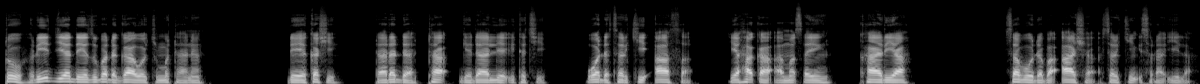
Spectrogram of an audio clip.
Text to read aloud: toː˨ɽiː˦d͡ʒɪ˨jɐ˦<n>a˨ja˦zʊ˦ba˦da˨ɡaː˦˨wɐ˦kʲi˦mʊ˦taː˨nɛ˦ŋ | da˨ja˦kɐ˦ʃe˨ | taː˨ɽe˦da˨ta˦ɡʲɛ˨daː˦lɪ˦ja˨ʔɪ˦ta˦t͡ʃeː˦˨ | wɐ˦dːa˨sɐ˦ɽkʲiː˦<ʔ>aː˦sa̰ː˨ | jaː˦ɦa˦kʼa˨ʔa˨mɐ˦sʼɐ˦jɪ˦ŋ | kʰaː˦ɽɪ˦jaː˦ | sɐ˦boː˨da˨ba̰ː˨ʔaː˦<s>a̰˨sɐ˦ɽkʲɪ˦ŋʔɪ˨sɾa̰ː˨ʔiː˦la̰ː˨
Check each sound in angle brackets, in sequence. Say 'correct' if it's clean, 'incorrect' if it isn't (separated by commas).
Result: incorrect, correct, incorrect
